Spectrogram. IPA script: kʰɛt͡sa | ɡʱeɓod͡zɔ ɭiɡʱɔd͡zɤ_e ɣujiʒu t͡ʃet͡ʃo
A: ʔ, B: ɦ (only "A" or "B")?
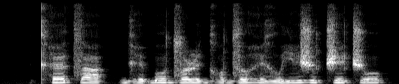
B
